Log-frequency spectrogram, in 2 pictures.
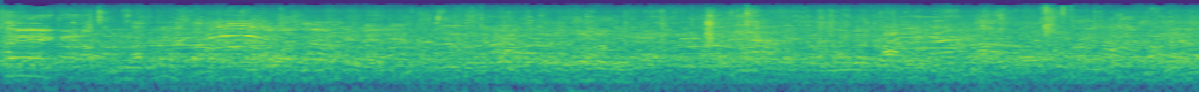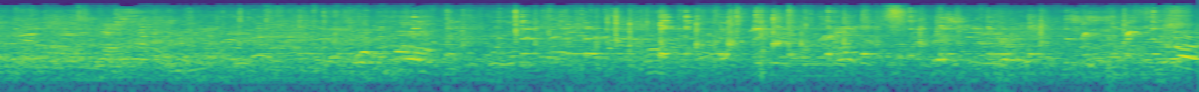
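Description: Bulls' hooves clatter on the pavement.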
